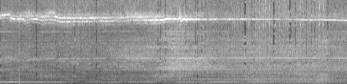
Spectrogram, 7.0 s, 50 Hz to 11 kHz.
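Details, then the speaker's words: Early-2000s Dirt Devil WDD6110 (Electrolux Contour-type) vacuum, first run before refurb: steady high motor whine with airy rush and slight pitch dips, sounds strained; running but suction is quite bad. "we just seemed to be a little bit better now but the suction is quite bad"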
